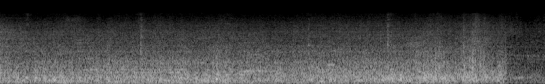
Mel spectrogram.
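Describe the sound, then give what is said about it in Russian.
A military train of flatcars loaded with soldiers, tanks and guns rolls past as a dense, steady rushing rumble that fills the whole stretch, easing slightly in loudness just before the end. “внимательно смотрит на проходящий мимо состав. Мимо него катится платформа с солдатами, танками и пушками.”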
